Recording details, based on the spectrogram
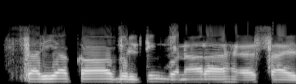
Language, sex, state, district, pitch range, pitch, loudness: Hindi, male, Bihar, Kishanganj, 120-130 Hz, 125 Hz, -13 LUFS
